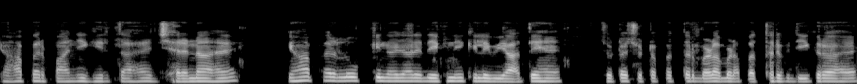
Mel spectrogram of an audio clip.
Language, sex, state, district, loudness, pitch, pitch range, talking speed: Hindi, male, Chhattisgarh, Bastar, -18 LUFS, 145 Hz, 140-155 Hz, 175 wpm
